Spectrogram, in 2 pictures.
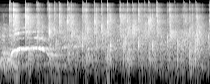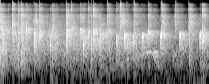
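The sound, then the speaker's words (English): A small group claps steadily for several seconds, a dense run of sharp, crisp hand claps at an even loudness, with a brief high whoop or whistle near the start. “No clapping though.”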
